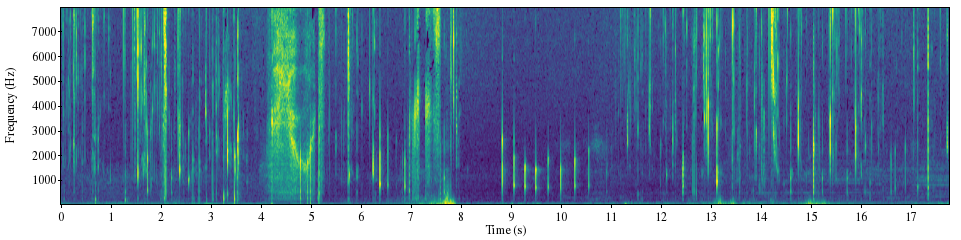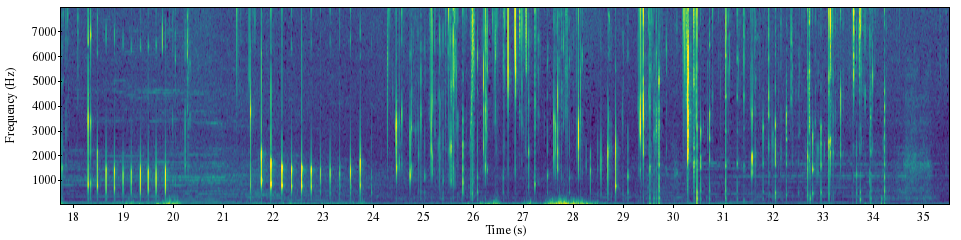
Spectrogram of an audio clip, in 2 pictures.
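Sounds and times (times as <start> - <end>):
bites and crunchy chewing: 0.0 - 3.8, 11.1 - 18.5, 24.3 - 34.4
wet mouth clicks: 0.0 - 8.0, 8.8 - 20.4, 21.5 - 34.4.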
